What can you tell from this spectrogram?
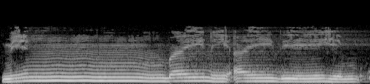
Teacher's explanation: Nun mati bertemu dengan ba, dibaca iqlab. Ketika ada nun mati bertemu dengan ba, maka nun mati kita ganti dengan huruf mim. Kita lihat di situ ada tanda mim untuk mengganti nun mati.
